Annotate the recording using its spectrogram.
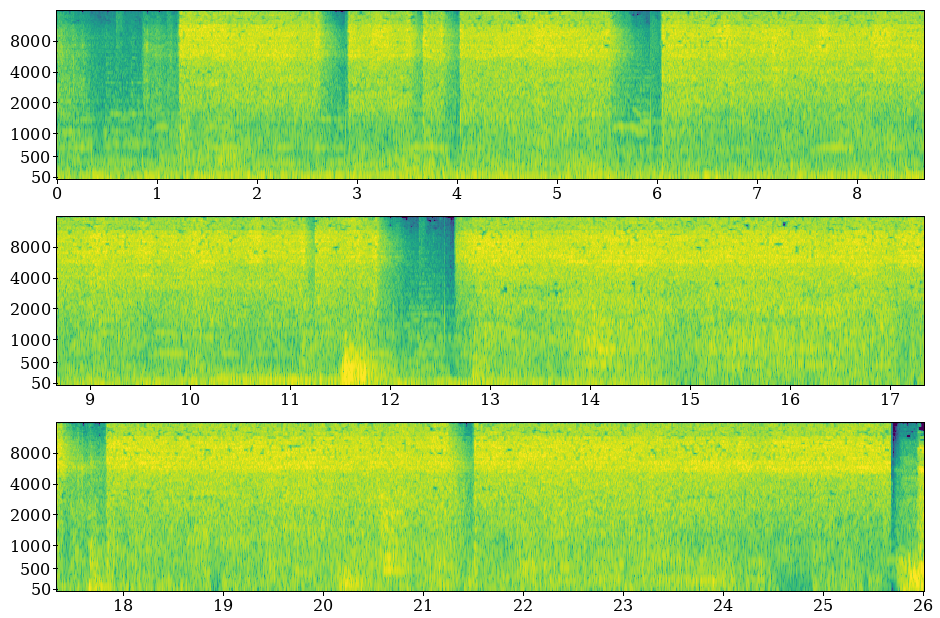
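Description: Compressed-air paint spray gun hissing as it sprays, stopping and restarting several times as the trigger is let go, with the longest pause about halfway through. A low steady hum runs under the first half.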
